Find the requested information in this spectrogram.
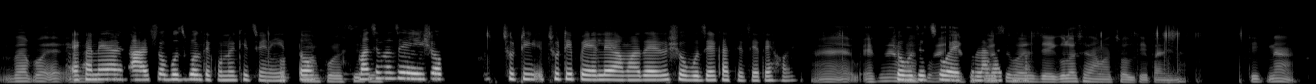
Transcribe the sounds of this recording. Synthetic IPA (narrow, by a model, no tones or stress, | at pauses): d̪apḛkʰaneaɾʃobud͡ʑbolt̪ekonokit͡ɕʰuinejt̪omad͡ʑʱemad͡ʑeejʃɔb̚ | t͡ɕʰuʈit͡ɕʰuʈipeleamad̪eɾʃobud͡ʑeɾkat͡ɕʰed͡ʑet̪eɦɔḛḛʃobud͡ʑeɾt͡ɕʰoɛk̚elaɡad͡ʒejɡulaʃʰaɾamɾat͡ɕolt̪epaɾina̰ | ʈʰikna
